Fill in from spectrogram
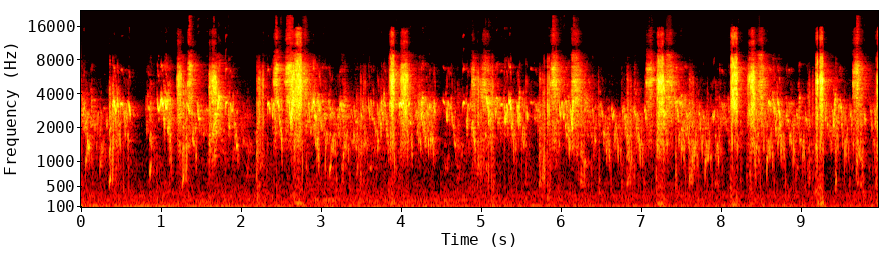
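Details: Caged-style chorus of pet birds in New York chirping nonstop, rapid high tweets layered with rasping squawks, loud bursts recurring every second or so.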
